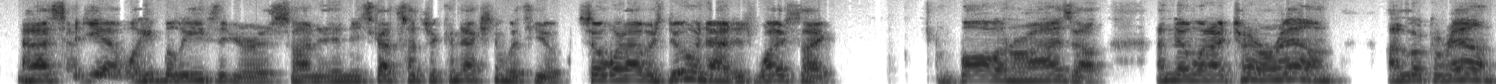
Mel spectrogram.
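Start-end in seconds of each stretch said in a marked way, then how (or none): none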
